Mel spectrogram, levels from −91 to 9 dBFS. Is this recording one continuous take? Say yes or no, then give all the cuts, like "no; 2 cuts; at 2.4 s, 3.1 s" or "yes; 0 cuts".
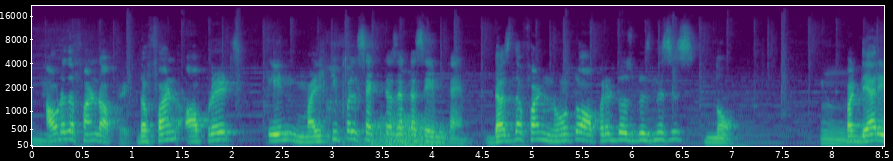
no; 1 cut; at 0.9 s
